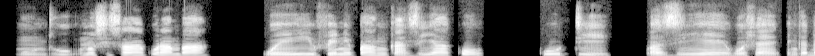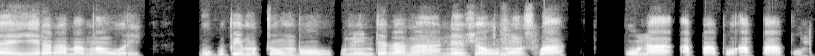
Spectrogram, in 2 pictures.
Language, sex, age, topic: Ndau, female, 25-35, health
